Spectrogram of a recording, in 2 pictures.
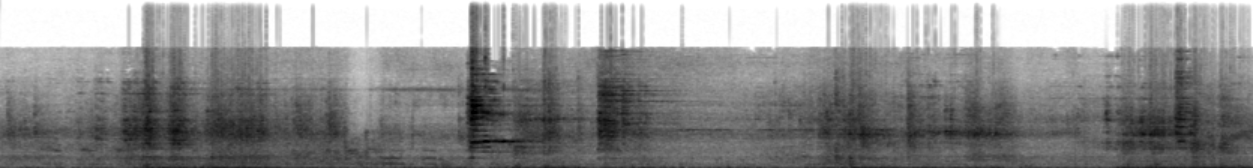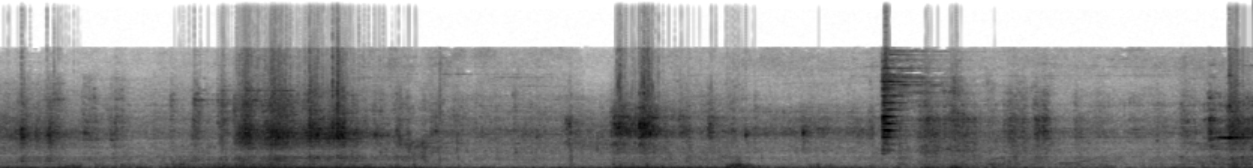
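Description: Intermodal freight train's well cars rolling past: a loud, continuous rumble of steel wheels on rail that surges as each set of wheel trucks goes by, with clickety-clack over the joints. Brief high wheel squeals come about four seconds in and again near the end.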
